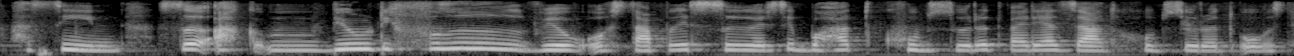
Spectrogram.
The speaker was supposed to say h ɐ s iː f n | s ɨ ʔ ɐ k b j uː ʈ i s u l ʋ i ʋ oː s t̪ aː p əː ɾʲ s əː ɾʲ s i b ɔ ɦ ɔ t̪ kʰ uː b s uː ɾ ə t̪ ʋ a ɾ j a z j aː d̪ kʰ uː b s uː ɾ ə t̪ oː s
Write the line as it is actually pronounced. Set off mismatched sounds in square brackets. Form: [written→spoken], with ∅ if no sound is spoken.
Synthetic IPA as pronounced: h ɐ s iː [f→∅] n | s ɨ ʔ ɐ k b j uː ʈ i [s→f] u l ʋ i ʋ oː s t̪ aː p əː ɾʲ s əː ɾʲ s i b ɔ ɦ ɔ t̪ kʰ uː b s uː ɾ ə t̪ ʋ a ɾ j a z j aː d̪ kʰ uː b s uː ɾ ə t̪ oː s

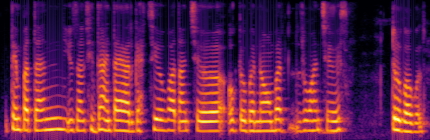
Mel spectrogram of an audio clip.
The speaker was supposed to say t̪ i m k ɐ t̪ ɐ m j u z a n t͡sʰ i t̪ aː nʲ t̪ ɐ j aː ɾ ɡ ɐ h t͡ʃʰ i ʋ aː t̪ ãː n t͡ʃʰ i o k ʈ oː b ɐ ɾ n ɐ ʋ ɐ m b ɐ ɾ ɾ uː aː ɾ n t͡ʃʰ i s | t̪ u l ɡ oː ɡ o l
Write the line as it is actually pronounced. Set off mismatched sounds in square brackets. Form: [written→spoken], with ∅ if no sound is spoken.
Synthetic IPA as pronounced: t̪ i m [k→p] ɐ t̪ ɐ [m→n] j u z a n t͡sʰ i [t̪→d̪] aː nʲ t̪ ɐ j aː ɾ ɡ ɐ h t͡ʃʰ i ʋ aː t̪ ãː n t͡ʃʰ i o k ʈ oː b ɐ ɾ n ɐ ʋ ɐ m b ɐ ɾ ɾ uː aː [ɾ→∅] n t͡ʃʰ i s | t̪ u l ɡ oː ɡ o l

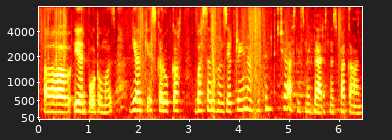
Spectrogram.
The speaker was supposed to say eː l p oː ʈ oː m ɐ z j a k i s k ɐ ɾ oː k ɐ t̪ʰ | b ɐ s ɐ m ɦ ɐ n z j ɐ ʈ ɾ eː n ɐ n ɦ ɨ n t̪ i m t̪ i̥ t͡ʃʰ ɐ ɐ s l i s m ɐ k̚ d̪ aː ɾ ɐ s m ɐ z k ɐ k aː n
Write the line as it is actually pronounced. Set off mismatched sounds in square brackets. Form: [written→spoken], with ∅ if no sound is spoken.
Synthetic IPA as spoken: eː [l→ɾ] p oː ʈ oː m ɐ z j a k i s k ɐ ɾ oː k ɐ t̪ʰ | b ɐ s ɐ [m→n] ɦ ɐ n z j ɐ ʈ ɾ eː n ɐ n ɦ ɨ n t̪ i m t̪ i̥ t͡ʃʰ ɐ ɐ s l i s m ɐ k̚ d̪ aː ɾ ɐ s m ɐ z [k→p] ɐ k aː n

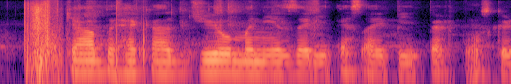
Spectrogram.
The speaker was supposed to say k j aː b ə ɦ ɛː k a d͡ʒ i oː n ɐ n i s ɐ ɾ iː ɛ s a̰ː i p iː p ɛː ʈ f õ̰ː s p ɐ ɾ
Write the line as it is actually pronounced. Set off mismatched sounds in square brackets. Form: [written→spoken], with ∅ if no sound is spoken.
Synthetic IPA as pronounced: k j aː b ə ɦ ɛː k a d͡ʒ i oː [n→m] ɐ n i [s→z] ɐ ɾ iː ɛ s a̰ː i p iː p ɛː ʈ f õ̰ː s [p→k] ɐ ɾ

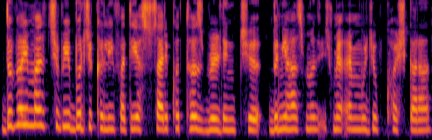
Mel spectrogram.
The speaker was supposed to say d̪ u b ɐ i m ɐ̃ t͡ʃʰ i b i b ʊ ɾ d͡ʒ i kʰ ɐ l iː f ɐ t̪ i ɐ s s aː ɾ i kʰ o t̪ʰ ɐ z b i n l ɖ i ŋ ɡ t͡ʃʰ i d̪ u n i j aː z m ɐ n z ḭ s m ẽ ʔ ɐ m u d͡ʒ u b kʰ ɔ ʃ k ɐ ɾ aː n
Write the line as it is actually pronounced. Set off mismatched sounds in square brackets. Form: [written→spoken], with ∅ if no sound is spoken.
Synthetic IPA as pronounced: d̪ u b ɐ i m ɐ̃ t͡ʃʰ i b i b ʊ ɾ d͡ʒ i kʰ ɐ l iː f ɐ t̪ i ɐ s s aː ɾ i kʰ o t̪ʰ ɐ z b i [n→∅] l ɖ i ŋ ɡ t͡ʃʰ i d̪ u n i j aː [z→s] m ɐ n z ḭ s m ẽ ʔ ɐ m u d͡ʒ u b kʰ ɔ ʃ k ɐ ɾ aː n

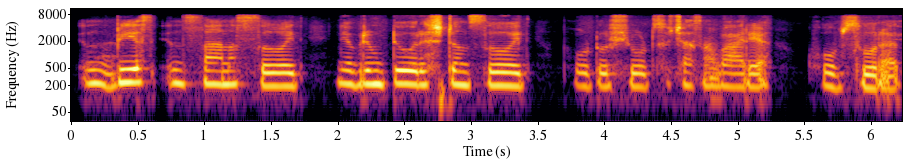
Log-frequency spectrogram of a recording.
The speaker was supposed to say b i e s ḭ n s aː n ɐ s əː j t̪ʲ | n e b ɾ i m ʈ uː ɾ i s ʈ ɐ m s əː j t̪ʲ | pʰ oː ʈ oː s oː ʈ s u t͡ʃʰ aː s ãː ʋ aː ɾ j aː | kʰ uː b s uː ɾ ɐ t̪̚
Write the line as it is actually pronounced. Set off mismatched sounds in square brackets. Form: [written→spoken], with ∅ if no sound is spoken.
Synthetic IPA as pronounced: b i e s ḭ n s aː n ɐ s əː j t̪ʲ | n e b ɾ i m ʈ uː ɾ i s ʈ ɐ [m→n] s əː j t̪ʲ | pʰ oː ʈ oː [s→ʃ] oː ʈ s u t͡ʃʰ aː s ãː ʋ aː ɾ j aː | kʰ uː b s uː ɾ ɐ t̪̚

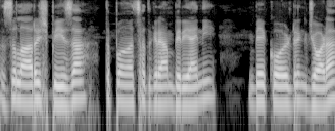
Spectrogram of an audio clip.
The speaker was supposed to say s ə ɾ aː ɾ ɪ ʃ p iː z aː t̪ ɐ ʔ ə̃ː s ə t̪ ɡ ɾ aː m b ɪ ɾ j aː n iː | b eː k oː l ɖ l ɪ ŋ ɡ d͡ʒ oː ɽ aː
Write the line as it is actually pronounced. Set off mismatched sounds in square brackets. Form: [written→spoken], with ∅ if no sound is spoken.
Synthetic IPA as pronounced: [s→z] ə [ɾ→l] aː ɾ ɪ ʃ p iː z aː t̪ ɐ [ʔ→p] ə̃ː s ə t̪ ɡ ɾ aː m b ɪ ɾ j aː n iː | b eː k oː l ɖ [l→ɾ] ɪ ŋ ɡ d͡ʒ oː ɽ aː

